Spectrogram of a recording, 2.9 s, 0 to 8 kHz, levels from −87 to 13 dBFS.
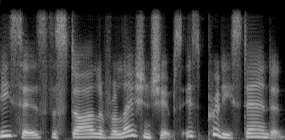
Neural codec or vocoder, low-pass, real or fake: codec, 16 kHz, about 1 kbps, DyCAST, with the encoder's durations; 7.2 kHz; fake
